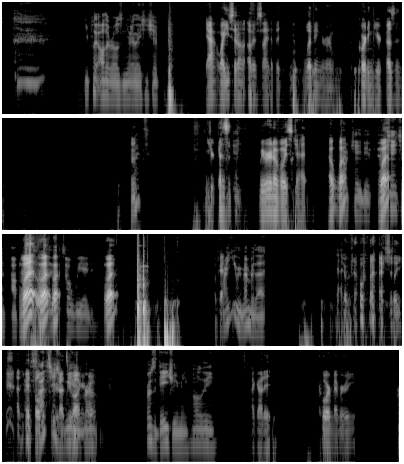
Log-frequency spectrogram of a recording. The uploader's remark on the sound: Our mics aren't mixed properly, thats on me.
